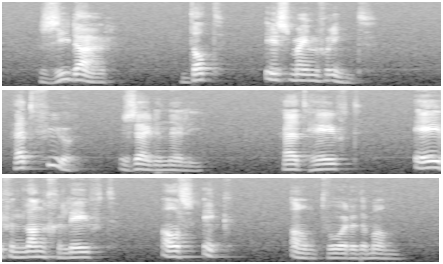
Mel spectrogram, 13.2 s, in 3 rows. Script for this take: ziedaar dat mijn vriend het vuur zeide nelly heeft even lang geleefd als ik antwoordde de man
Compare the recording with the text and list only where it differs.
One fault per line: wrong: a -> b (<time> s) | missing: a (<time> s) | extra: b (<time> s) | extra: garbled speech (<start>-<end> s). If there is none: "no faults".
extra: is (2.6 s)
extra: het (7.1 s)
